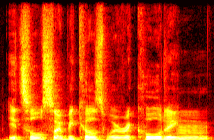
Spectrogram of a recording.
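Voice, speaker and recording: A man from the UK with a hybrid British accent and a naturally deep voice, co-hosting a casual Q&A over a remote call, chatty and laughing between answers. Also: normal speed. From United Kingdom. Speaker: co-host. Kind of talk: casual chat. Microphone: remote call recording.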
